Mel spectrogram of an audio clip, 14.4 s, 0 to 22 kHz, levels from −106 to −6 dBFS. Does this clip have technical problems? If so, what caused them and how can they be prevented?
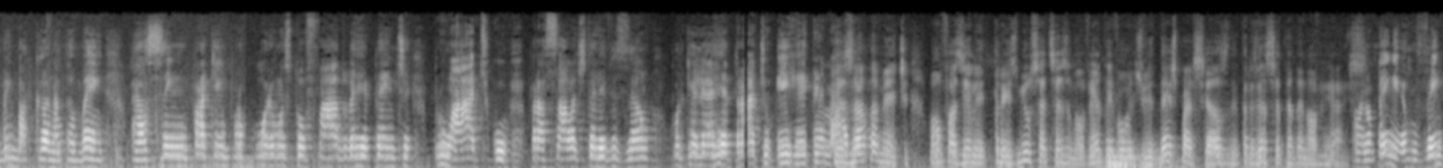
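Yes. Throughout the clip the sound has a harsh, metallic buzz with extra tones around each note, with the level swinging by about 60 dB around 200 times a second. This is overlap-add ripple: the audio was split into windowed frames and rejoined with an overlap whose windows do not add up to a steady gain, so loudness dips deeply once per frame at the frame rate. To prevent it, choose window shape and hop size that satisfy the constant-overlap-add condition, or normalise by the summed window.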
